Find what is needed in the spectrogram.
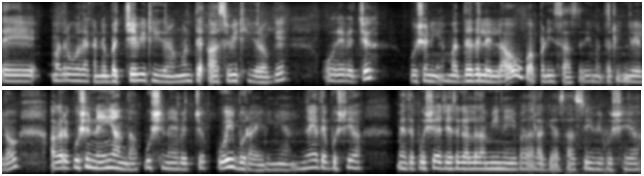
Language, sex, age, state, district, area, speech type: Dogri, female, 30-45, Jammu and Kashmir, Samba, rural, spontaneous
